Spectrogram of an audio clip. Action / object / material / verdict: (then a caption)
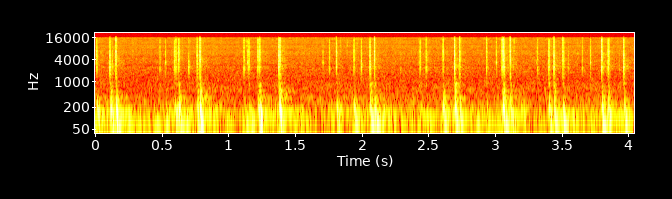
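tap / leather sheet / leather / none. Long red nails tap rapidly with their tips on a flat, wrinkled black leather sheet (possibly faux), using both hands. About nineteen quick, quiet taps are heard, each a soft low thud with a bright, dry click on top. The taps stop dead with no ringing.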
